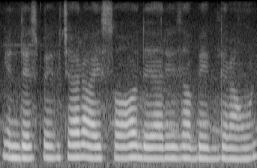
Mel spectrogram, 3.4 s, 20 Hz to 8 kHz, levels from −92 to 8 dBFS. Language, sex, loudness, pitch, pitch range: English, female, -15 LUFS, 205 Hz, 200-210 Hz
